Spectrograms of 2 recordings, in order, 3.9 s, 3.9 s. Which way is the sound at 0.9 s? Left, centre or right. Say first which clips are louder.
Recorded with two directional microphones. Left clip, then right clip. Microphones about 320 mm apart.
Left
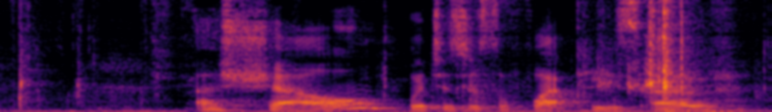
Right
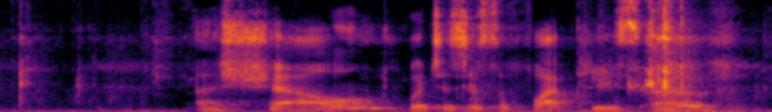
Right 5 dB; centre.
